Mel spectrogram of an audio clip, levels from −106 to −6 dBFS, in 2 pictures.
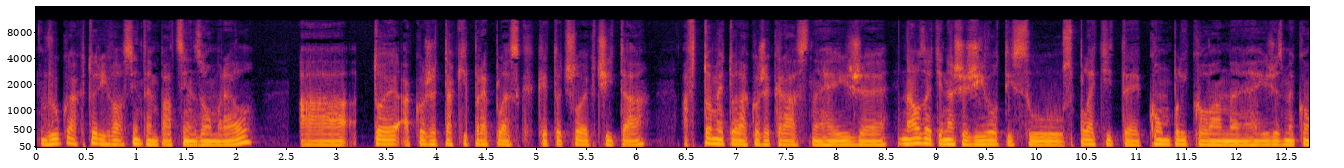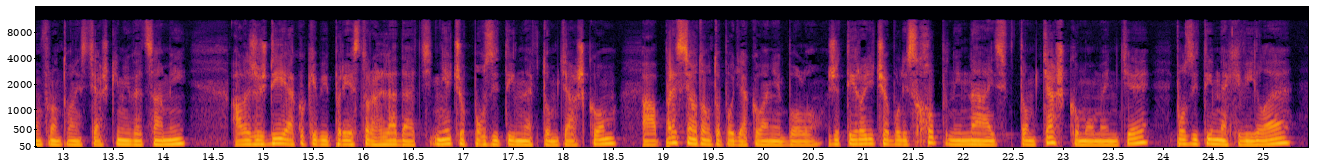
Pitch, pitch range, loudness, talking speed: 100 Hz, 95-110 Hz, -29 LUFS, 165 wpm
